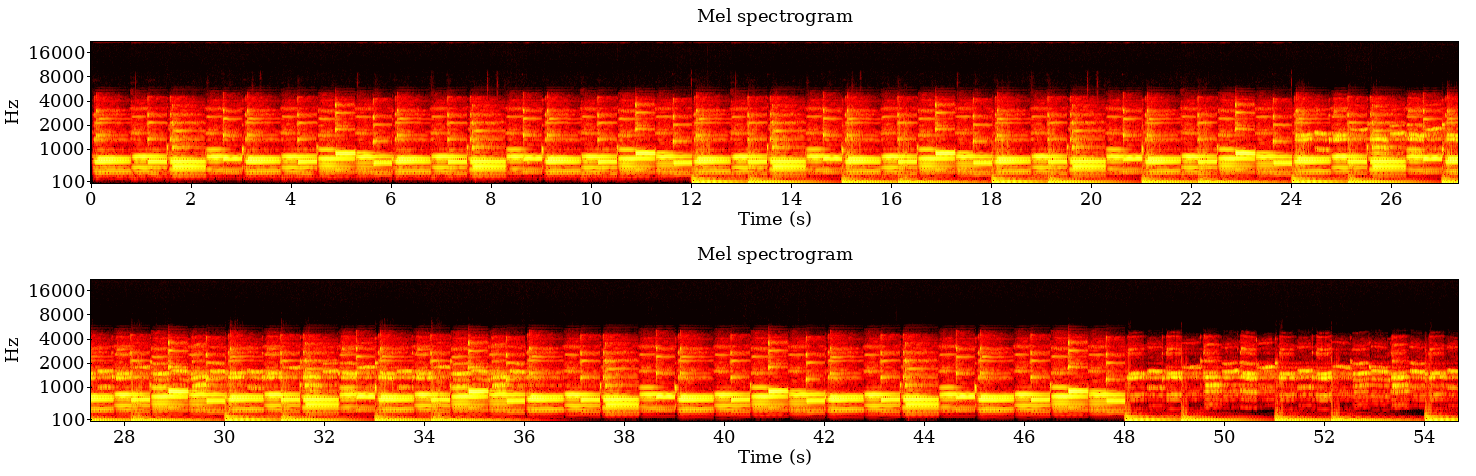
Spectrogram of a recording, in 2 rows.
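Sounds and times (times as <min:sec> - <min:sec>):
160 BPM E minor trap melody: 0:00.0 - 0:54.6.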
